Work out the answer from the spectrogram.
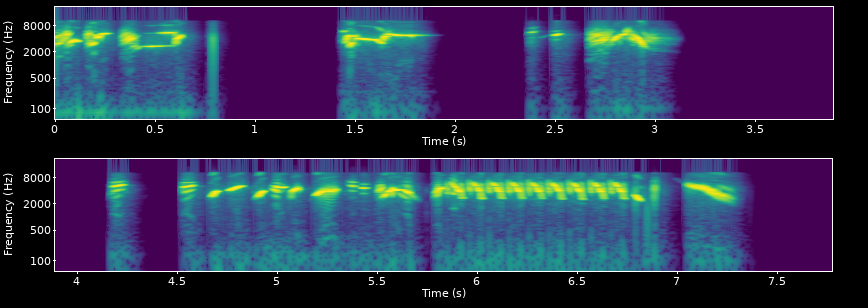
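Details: European goldfinch song of sharp liquid chirps and twitters in short bursts, building into a rapid trill of repeated notes and ending on a falling slur.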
